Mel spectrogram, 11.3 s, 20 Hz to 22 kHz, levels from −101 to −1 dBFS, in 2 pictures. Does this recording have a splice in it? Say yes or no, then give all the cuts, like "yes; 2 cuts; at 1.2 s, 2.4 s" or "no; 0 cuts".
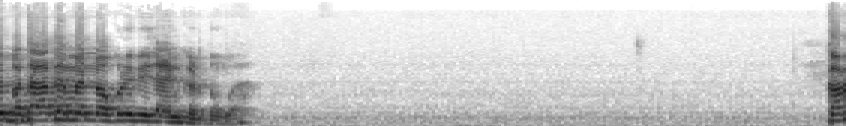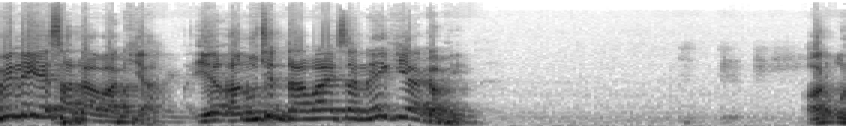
no; 0 cuts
